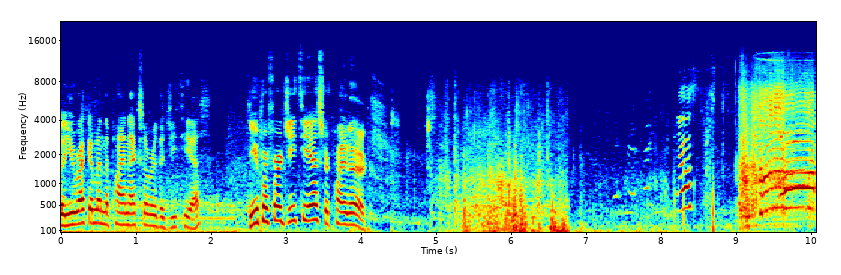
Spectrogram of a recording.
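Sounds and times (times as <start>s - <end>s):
rumble of board riding: 4.2s - 10.0s
wind buffeting microphone: 5.2s - 8.4s.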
